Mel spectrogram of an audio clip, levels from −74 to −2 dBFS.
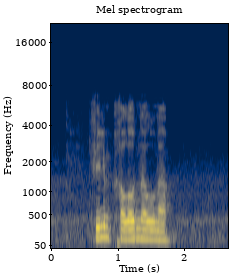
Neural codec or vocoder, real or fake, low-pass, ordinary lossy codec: codec, 16 kHz, 4 kbps, FunCodec, trained on Chinese and English, 50 frames a second; fake; 7.2 kHz; Opus, 32 kbps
